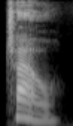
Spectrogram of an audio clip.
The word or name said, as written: ciao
